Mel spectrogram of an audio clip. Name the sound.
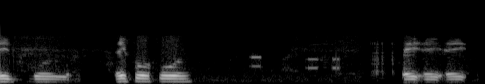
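telephone keypad dialing tones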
